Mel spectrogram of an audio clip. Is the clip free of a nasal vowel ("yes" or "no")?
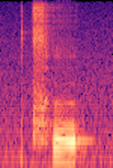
yes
